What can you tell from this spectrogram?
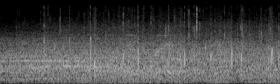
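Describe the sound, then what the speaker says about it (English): Loud, steady applause from a pageant audience honoring the judges, dense clapping and crowd noise filling the whole stretch without a break. "give a round of applause to our judges just one more time"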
